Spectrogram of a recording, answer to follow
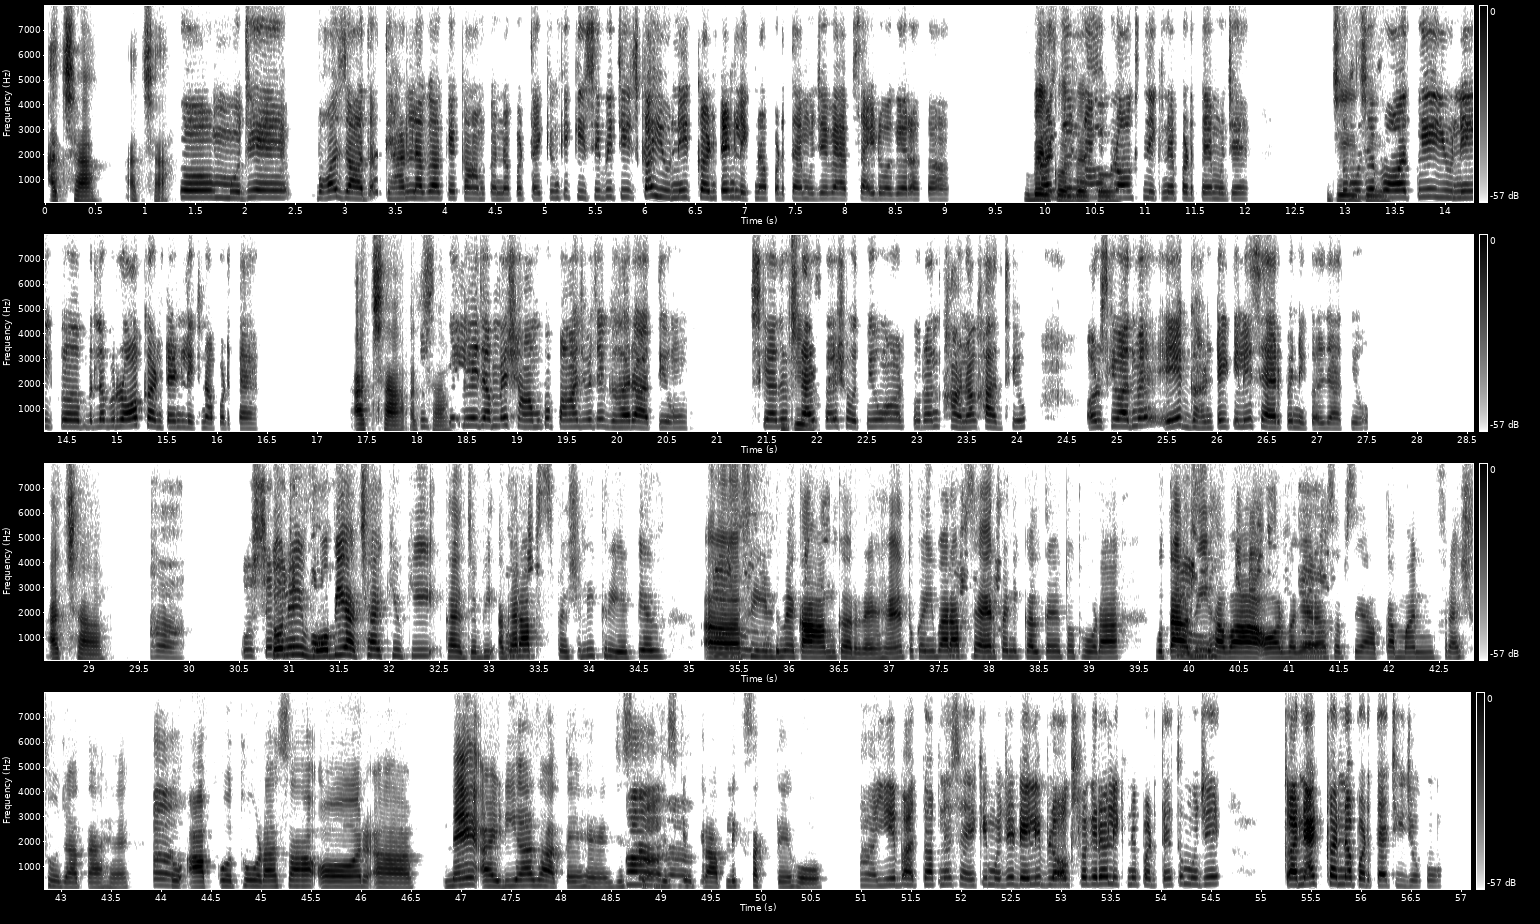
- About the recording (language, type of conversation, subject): Hindi, unstructured, सुबह की सैर या शाम की सैर में से आपके लिए कौन सा समय बेहतर है?
- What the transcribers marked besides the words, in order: in English: "यूनीक कॉन्टेंट"; in English: "ब्लॉग्स"; in English: "यूनीक"; in English: "रॉ कॉन्टेंट"; in English: "फ्रेश-वेश"; unintelligible speech; in English: "स्पेशली क्रिएटिव"; in English: "फ़ील्ड"; in English: "फ्रेश"; in English: "आइडियाज़"; in English: "डेली ब्लॉग्स"; in English: "कनेक्ट"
